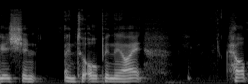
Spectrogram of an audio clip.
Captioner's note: speaking French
